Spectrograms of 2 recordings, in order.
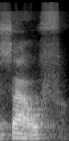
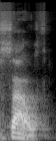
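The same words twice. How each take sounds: First: The word ends with an f sound. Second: The word ends with a th sound. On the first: The speaker calls it right. "with an F" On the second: The speaker calls it wrong. "not with a T H"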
